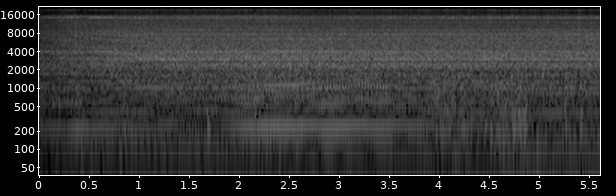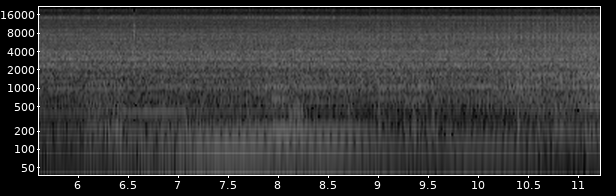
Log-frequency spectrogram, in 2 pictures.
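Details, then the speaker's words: Elegoo Centauri Carbon 3D printer, new, first-time setup, mic placed close up: input shaping vibration calibration, loud buzzing tones that hold then step down in pitch as bed and head shake; normal. "I think that might be for filament uh tuning and then automatic leveling input shaping which that loud noise you heard earlier was the input shaping and then you have one click selfch check."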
